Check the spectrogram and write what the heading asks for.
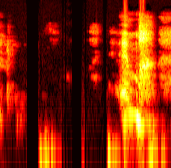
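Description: A woman's short, loud, breathy vocal outburst into a handheld microphone about one and a half seconds in, after a near-quiet pause.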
